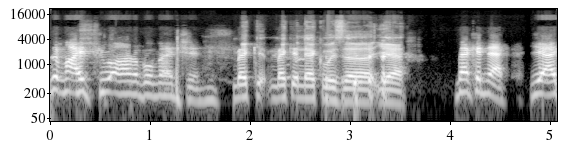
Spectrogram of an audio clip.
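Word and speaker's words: Mekaneck: Manny Neck. Well, how you pronounce it? Mechaneck. neck. Mechaneck. Yeah.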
